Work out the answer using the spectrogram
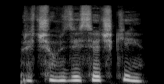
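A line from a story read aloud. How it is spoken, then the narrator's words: Timid speech. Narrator (Russian): говорю робко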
